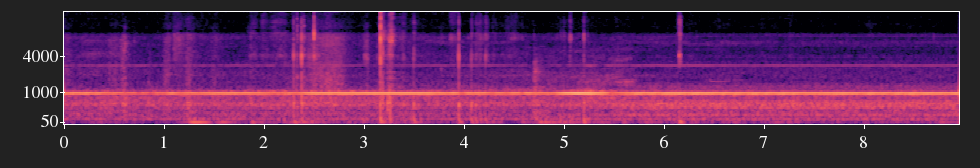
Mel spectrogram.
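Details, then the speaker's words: Roadside-found Stern cassette recorder after tape speed adjustment: a clean, steady test tone near the 1 kHz target with no pitch wavering, so tape speed is correct. "so we want almost as accurate as we can 1 kilohertz on this [Music] and there we go that's even accurate"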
